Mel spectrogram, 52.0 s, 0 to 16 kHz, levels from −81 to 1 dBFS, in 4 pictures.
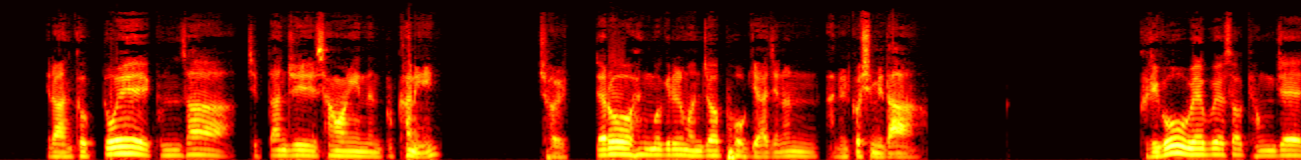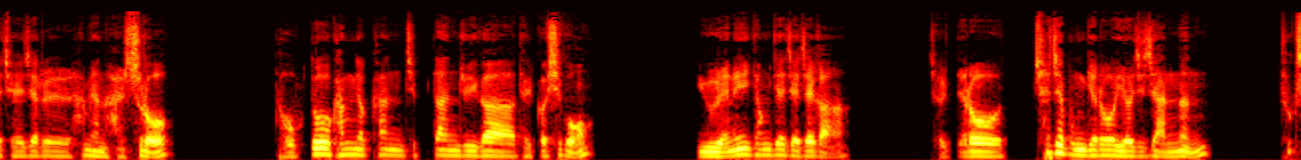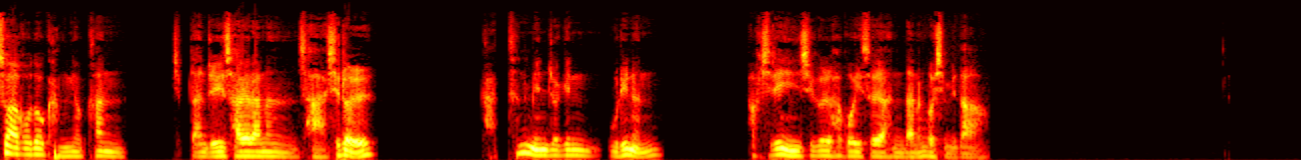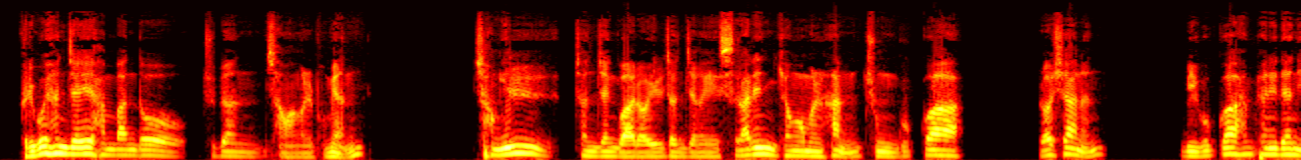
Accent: native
